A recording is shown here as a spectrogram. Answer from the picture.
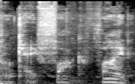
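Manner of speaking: whispered, resigned curse; grumbling after being called back; under-breath curse. Real, not acted. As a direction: mutter it so nobody hears.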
